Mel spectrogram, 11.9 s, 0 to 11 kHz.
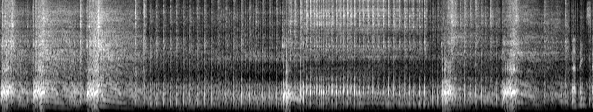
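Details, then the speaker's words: $300 Suzuki RM65 two-stroke mini bike, just kick-started after about 4 kicks, choke off: crisp, ringing throttle blips rise and fall cleanly with a steady idle between them. Engine sounds healthy. "thing sounds good, dude. Oh, I'm not gonna want to sell this thing now."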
